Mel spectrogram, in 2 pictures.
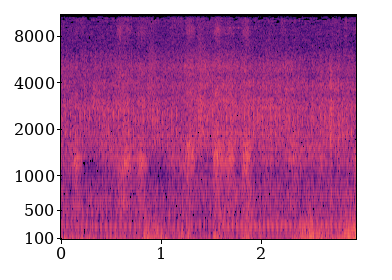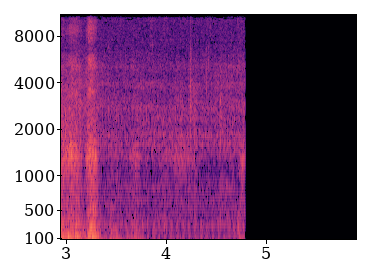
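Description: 1989 Yamaha Moto-4 250 ATV's engine running at low speed as the quad rolls to a stop, with a sharp knock a little over three seconds in. The sound cuts off abruptly about five seconds in.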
